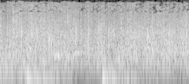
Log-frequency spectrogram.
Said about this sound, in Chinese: 鼓掌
